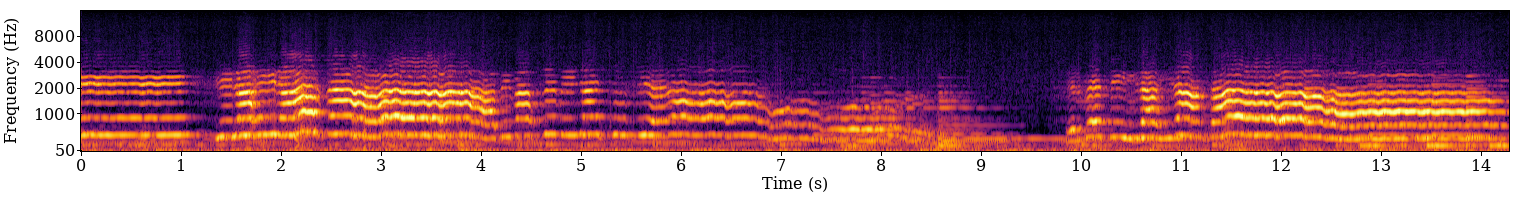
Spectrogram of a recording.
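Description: A female flamenco singer sings long, wavering, ornamented phrases over Spanish guitar accompaniment, heard from an old 1930 shellac record. The voice falls away briefly just past the middle, then a new phrase begins.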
